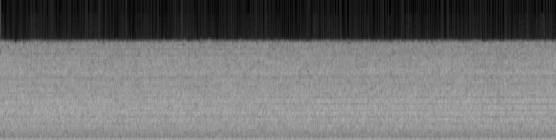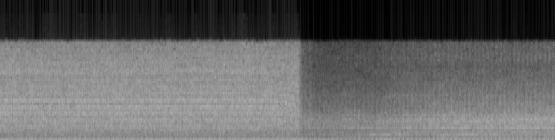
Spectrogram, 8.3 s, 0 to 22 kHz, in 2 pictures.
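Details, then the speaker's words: Briggs & Stratton XR2100 14 hp engine driving a 21-litre pressure washer pump, easy to start: a steady, even drone that barely dips when the trigger is pulled; it holds its speed under load without labouring. "I think that speaks for itself you could hear ie how easy the engine was to start and you can you see on the pressure gears out it's certainly not dying when you pull the trigger"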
